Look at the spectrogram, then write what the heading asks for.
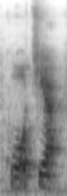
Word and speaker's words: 国家: Jadi G itu dibacanya K ya, guoqia.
